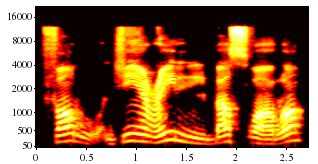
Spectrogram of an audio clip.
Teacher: صاد موٹا ہوگا، را موٹا ہوگا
